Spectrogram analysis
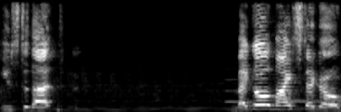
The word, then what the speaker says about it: Mego my Stego: Mego my Stego, pronounced Lego my ego.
